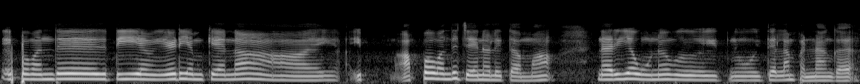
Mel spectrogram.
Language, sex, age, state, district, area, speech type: Tamil, female, 30-45, Tamil Nadu, Krishnagiri, rural, spontaneous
